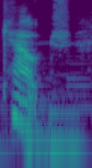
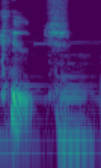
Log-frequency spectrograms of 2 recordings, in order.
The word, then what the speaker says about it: Couch: We have a street in Portland that is spelled couch, and you can always tell when someone's out of town because they say it couch, but everyone local calls it cooch.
